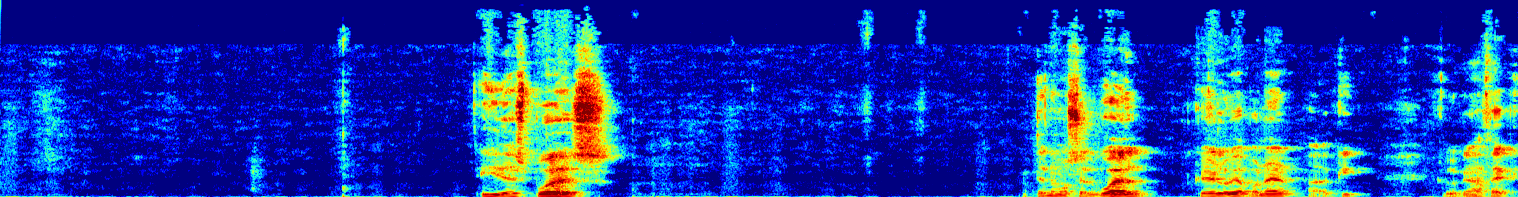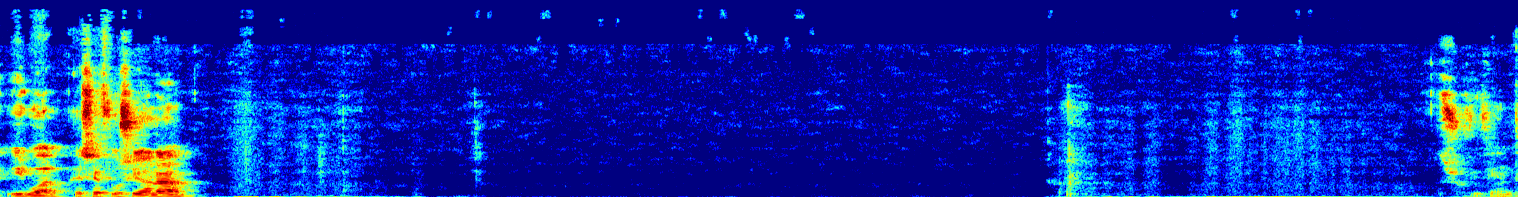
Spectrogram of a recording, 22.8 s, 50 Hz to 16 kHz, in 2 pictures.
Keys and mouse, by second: 1.5-2.6 middle drag, 2.6-3.1 drag, 3.1-4.1 middle drag, 4.1-11.5 drag, 11.5-14.0 middle drag, 14.0-20.8 shift+drag, 20.8-22.7 middle drag.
